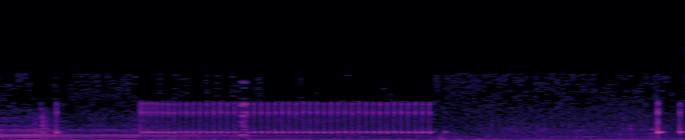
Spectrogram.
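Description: A telephone being dialed in a telephone booth to call the police department: a few sharp clicks, then a steady electronic tone holding for a second or so, followed by more faint clicks over a low background rumble.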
